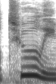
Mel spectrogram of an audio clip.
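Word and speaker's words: tuuli: of a word word for example the word Tuli means fire while Tuli means wind see how a small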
